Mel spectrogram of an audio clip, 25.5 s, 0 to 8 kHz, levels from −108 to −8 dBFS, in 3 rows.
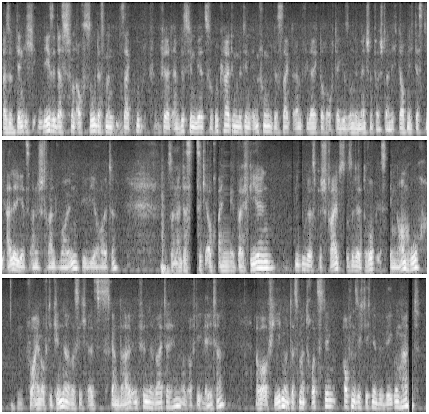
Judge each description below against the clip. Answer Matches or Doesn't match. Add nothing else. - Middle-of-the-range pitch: Doesn't match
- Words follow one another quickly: Matches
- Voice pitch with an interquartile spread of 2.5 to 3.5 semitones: Doesn't match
